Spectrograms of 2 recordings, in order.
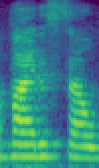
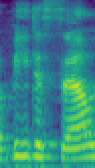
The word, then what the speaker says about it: Vidacell: so now we understand how vitae cell works or Vita cell you can pronounce it either way but in terms of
